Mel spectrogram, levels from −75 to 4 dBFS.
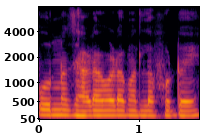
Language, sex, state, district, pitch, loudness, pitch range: Marathi, male, Maharashtra, Aurangabad, 130 Hz, -18 LUFS, 125-135 Hz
